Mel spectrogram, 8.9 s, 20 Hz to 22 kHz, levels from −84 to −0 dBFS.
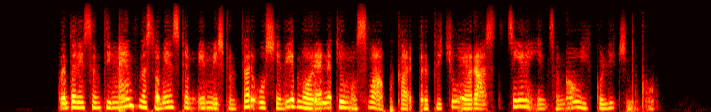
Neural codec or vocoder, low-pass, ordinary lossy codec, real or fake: codec, 44.1 kHz, 0.9 kbps, DAC; 19.8 kHz; none; fake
